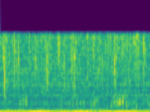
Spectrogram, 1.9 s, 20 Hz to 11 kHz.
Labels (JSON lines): {"label": "anthrophony, boat engine", "recorder": "SoundTrap 500"}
